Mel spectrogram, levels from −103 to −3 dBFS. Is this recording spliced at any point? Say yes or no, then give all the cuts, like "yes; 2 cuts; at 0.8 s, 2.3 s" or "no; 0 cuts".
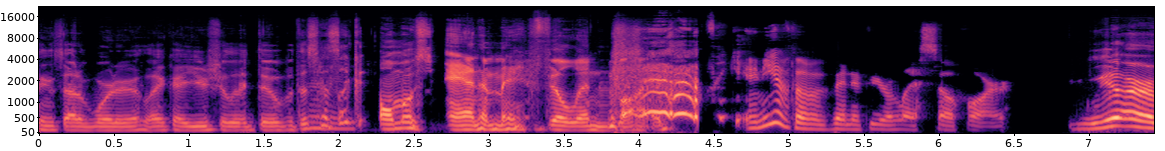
yes; 1 cut; at 4.5 s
